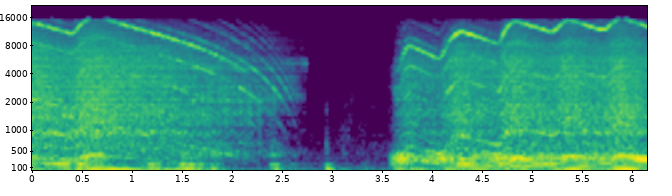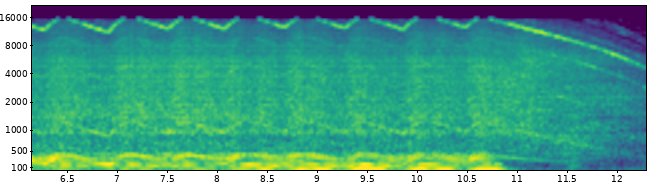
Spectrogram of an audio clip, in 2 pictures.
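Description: Electric drill with a masonry bit boring slowly into a pebble clamped in a drill vice. The motor runs in two goes, a short one, a brief stop about three seconds in, then a longer run with its pitch wavering under the trigger, spinning down near the end.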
